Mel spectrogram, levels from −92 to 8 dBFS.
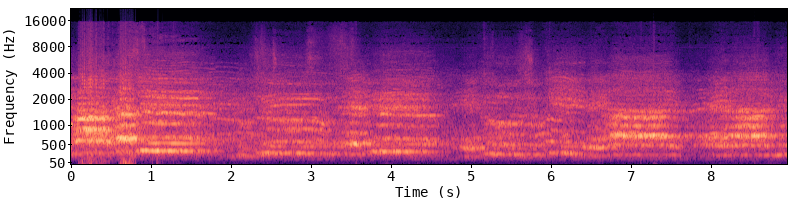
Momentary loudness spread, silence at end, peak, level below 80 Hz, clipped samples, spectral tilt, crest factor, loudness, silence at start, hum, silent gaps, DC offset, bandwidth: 15 LU; 0 s; 0 dBFS; -44 dBFS; 0.3%; -3.5 dB/octave; 12 dB; -12 LUFS; 0 s; none; none; under 0.1%; 16 kHz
